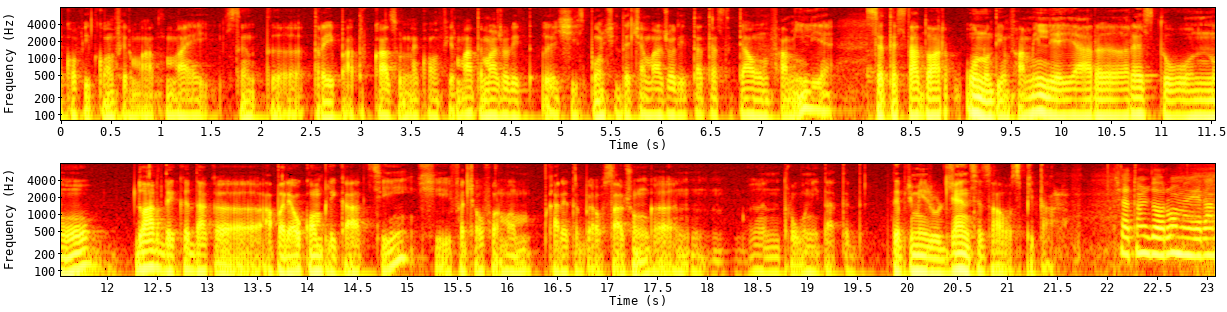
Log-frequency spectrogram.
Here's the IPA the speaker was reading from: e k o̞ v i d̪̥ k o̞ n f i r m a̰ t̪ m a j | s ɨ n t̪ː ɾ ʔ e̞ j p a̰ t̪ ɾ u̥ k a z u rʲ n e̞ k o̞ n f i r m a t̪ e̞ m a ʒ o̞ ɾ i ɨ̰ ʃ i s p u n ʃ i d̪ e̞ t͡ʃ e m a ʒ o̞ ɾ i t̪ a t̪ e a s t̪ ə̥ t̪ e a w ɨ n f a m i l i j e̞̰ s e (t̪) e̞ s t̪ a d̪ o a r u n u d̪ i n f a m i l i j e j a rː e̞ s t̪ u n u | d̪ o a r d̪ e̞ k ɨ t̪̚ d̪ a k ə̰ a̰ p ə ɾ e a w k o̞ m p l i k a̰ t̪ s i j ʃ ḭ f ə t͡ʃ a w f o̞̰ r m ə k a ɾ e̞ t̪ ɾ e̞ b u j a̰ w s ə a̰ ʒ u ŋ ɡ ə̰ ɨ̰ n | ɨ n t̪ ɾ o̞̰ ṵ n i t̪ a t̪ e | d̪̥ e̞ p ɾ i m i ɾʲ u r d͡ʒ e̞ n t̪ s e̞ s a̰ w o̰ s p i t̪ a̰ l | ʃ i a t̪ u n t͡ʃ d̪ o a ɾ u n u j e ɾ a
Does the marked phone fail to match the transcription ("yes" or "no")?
no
